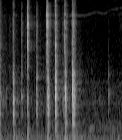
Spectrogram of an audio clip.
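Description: A quick burst of about seven sharp, clacky keystrokes on a loud mechanical keyboard, close and crisp, then a brief pause and one softer key press, with no voices.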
